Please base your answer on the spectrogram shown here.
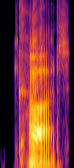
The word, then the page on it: cut: American English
